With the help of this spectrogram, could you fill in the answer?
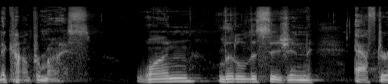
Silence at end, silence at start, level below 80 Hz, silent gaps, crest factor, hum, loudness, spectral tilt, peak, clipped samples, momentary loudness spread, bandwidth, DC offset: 0 s; 0 s; -72 dBFS; none; 20 dB; none; -26 LUFS; -4 dB/octave; -8 dBFS; under 0.1%; 9 LU; 16.5 kHz; under 0.1%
